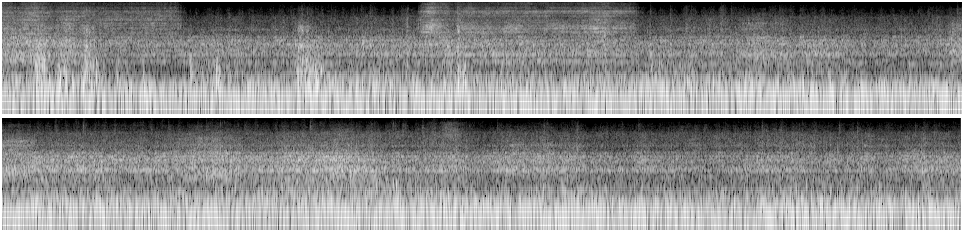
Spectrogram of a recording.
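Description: Wheels roll steadily over rough asphalt.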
